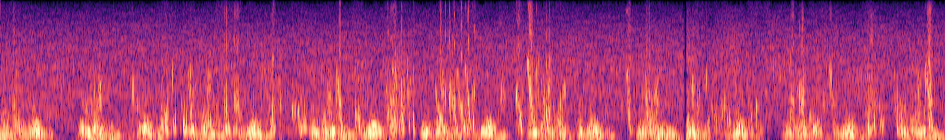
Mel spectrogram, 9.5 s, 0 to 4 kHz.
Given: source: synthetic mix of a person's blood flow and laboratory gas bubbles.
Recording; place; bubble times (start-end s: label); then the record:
Doppler ultrasound of blood flow; precordium
0.00-0.33 s: bubbles
0.82-1.02 s: bubbles
1.29-1.42 s: bubbles
1.56-2.40 s: bubbles
2.67-2.77 s: bubbles
2.89-3.09 s: bubbles
3.32-3.48 s: bubbles
3.51-3.63 s: bubbles
3.83-4.18 s: bubbles
4.32-4.78 s: bubbles
4.98-5.08 s: bubbles
5.12-5.69 s: bubbles
6.25-6.36 s: bubbles
6.43-6.55 s: bubbles
6.95-7.32 s: bubbles
7.47-7.71 s: bubbles
7.88-8.37 s: bubbles
8.62-8.86 s: bubbles
8.90-9.10 s: bubbles
9.22-9.38 s: bubbles
From the record:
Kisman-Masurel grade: 342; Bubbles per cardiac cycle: rolling drumbeat, 9 or more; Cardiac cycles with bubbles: 100%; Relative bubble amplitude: moderate (0.250 to 0.450); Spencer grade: 3 (all of the cardiac periods contain showers or single bubble signals, but not dominating or overriding the cardiac motion signals); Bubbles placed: only in the low amplitude regions of the cardiac cycle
